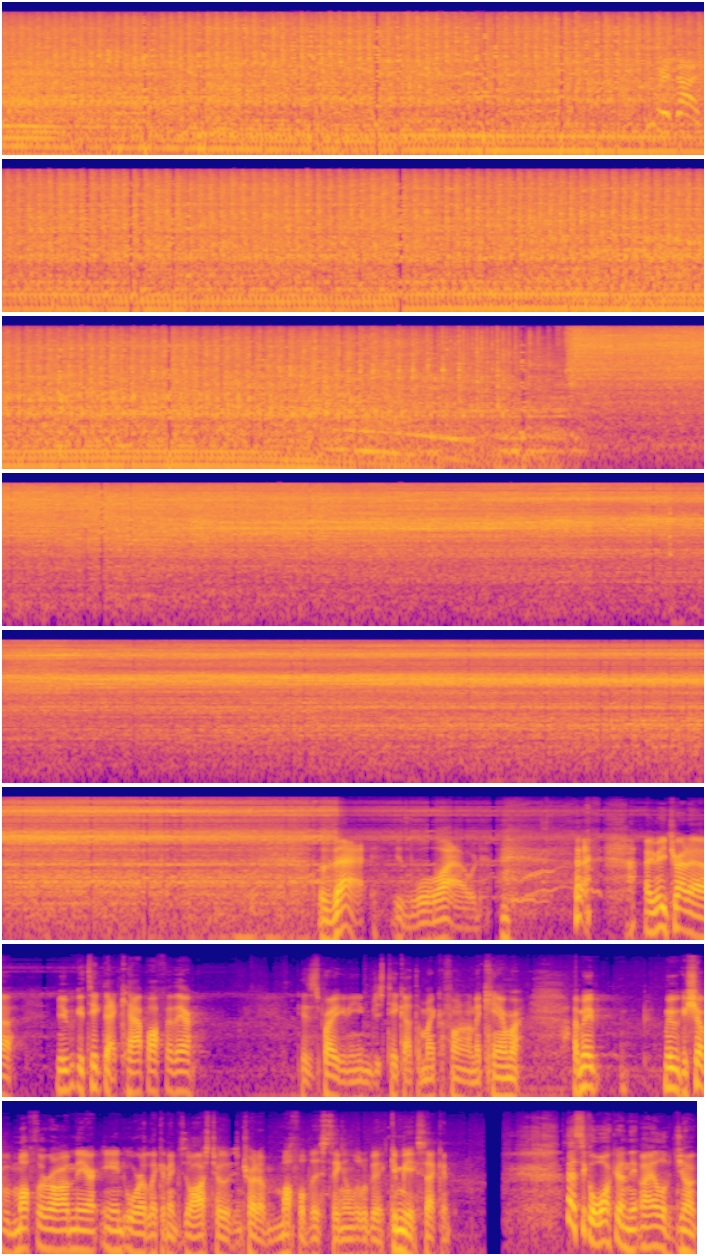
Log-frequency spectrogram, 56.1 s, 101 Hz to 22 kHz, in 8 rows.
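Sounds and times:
compressor engine droning: 0.0 - 43.0
loud air hiss with whistle: 19.7 - 42.7.

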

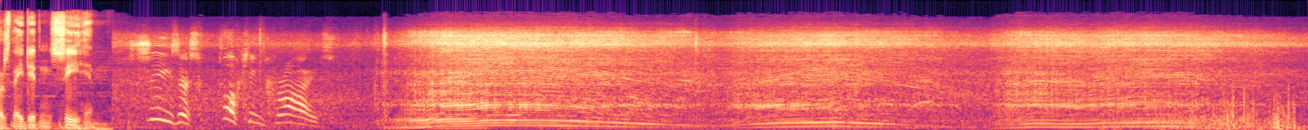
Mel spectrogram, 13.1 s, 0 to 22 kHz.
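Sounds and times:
motorcycle engine revving: 3.8 - 12.8.

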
